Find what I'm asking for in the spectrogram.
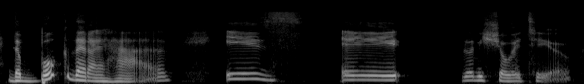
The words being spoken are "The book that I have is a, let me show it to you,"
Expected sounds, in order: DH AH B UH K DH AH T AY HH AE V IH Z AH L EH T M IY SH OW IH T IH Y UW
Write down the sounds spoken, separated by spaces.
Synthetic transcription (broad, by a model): DH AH B UH K DH AH T AY HH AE V IH Z AH L EH T M IY SH OW IH T IH Y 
